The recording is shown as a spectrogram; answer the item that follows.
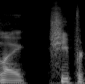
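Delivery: ordinary delivery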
